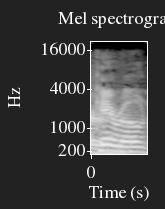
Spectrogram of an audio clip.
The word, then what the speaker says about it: Cairo: But on the river is Metropolis, Illinois, and it is that next to Cairo, which is part of Little Egypt, and yes, it is spelled like Cairo. But it's pronounced Cairo next to Vienna and El Dorado, and it's hilarious.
